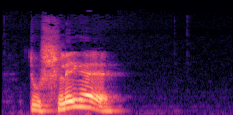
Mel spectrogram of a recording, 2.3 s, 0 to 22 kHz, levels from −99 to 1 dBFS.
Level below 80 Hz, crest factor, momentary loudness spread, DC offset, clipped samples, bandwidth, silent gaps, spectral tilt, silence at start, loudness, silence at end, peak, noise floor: -54 dBFS; 16 dB; 13 LU; under 0.1%; under 0.1%; 12.5 kHz; none; -6.5 dB/octave; 0.3 s; -15 LUFS; 1.15 s; -2 dBFS; -70 dBFS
